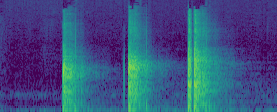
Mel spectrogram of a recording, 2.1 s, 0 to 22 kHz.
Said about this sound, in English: He passed the door 12 times before he had the courage to go up and knock, but he made a dash and did it.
